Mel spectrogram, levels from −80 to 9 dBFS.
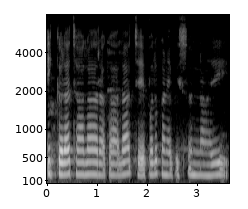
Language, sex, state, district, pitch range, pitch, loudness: Telugu, female, Telangana, Komaram Bheem, 200-215 Hz, 210 Hz, -20 LUFS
